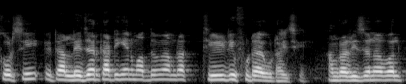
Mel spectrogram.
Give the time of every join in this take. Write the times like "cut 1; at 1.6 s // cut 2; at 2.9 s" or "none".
cut 1; at 3.2 s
